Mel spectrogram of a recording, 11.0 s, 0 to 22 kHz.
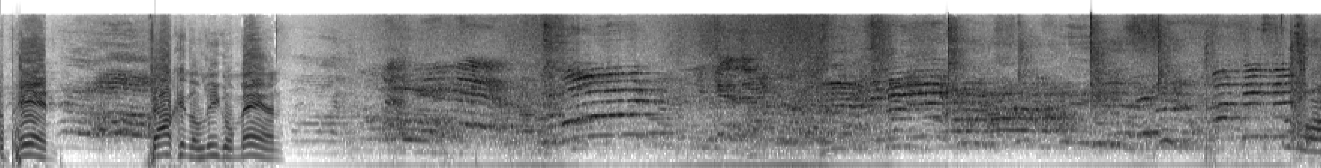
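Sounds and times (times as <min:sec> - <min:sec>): children shouting and cheering: 0:03.1 - 0:11.0.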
